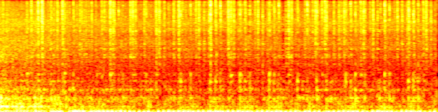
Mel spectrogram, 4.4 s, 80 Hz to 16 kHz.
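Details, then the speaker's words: Austin Healey 3000 after SU carburetor work and plug service, mic at rear on exhaust: loud burble, slightly uneven and raspy at idle, much better than before; owner expects it to clear once warm. "it's a little raspy and still a little stumbly but immensely better than before enough so that I think with a little heat in the cylinders it'll clear up"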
